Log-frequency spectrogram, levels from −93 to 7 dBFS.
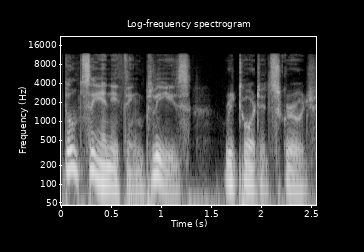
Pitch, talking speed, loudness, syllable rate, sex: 100 Hz, 140 wpm, -17 LUFS, 5.5 syllables/s, male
